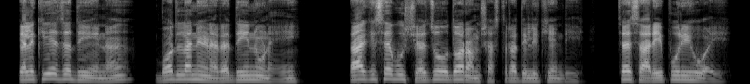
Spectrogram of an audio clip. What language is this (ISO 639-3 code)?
bfz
